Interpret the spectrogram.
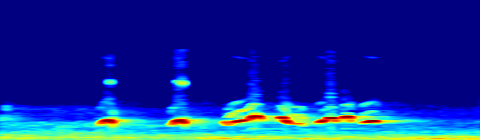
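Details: Javan grey-throated white-eye, locally cak gentong, opening with two spaced whistles, then a quick twittering run of slurred notes, over a low steady hum.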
